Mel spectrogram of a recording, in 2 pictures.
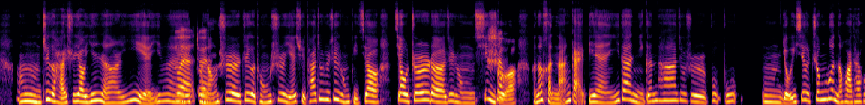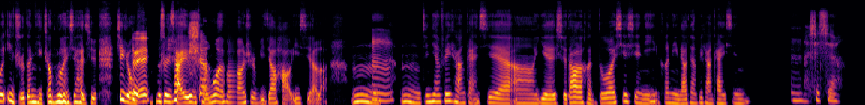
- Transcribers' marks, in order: other background noise; laughing while speaking: "跟你争论下去"
- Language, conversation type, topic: Chinese, podcast, 沉默在交流中起什么作用？
- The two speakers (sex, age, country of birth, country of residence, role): female, 35-39, China, United States, guest; female, 40-44, China, United States, host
